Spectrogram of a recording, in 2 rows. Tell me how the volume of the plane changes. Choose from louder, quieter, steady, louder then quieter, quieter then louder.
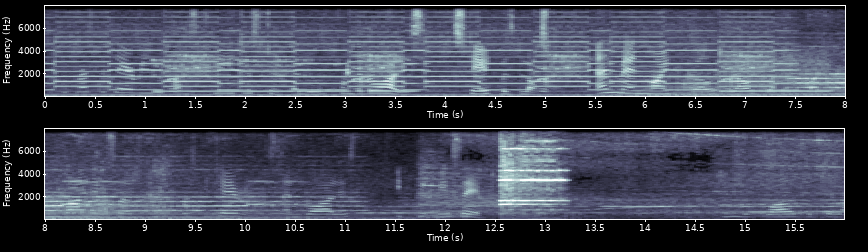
louder then quieter.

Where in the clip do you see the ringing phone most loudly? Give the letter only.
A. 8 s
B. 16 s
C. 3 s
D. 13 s
D.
